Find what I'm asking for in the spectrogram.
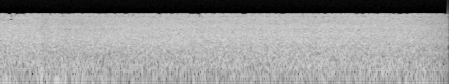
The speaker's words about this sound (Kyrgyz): шаркырап аккан Аламүдүн дайрасы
